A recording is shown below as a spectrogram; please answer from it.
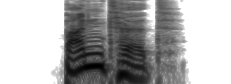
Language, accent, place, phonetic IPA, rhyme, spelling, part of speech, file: German, Germany, Berlin, [ˈbantət], -antət, banntet, verb, De-banntet.ogg
- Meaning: inflection of bannen: 1. second-person plural preterite 2. second-person plural subjunctive II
